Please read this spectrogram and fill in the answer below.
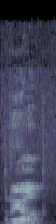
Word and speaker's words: Riyadh: Yeah, Riyadh.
